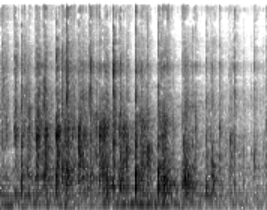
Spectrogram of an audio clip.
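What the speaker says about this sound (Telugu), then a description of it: "ఒకసారి గట్టిగా ఒకటి చప్పట్లు కొడదాం" An audience at a spiritual discourse on self-knowledge and meditation breaks into a burst of dense, rapid clapping that swells and then tapers off over a few seconds, with no voices over it.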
